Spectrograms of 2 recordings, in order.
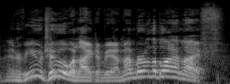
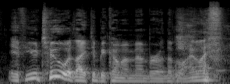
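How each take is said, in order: First: High, loud announcer pitch; infomercial voice. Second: Quick rushed sales plug; infomercial voice. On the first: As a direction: sell it like a TV ad. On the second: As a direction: rattle off the plug like an ad. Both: Acted. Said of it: "You sound like an infomercial".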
